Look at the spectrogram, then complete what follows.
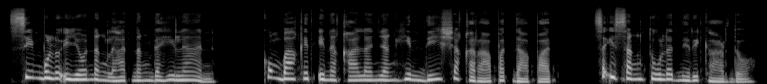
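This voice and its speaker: A woman giving an expressive, sentimental scripted narration as the storyteller of a romantic drama. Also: mid-range voice, moderate pace, no room sound, studio quality.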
